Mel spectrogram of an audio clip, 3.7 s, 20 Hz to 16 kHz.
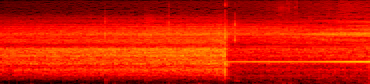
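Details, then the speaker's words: Soundesign 2422 AM/FM radio, the better-performing comparison unit on a 6 V supply with a signal generator on AM; hiss gives way to a clear, steady tone well above the noise; the IF stage passes signal properly. "so you can hear that the if is [Applause] clearly swamping it no problem at [Applause] all"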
